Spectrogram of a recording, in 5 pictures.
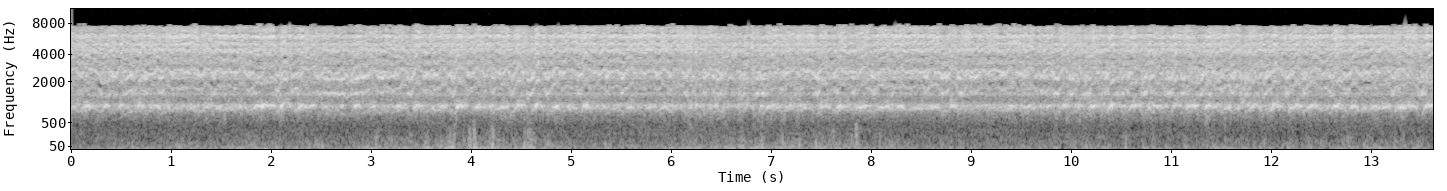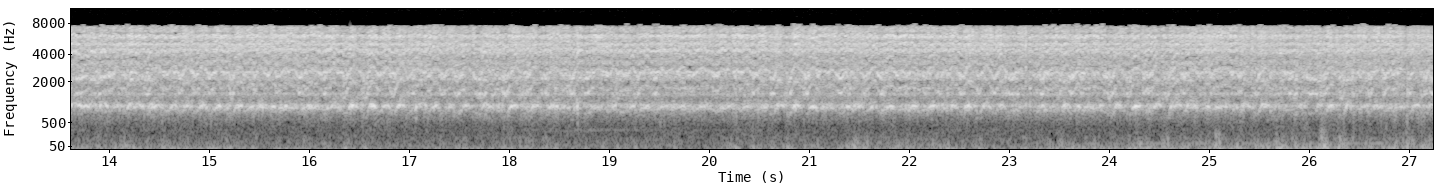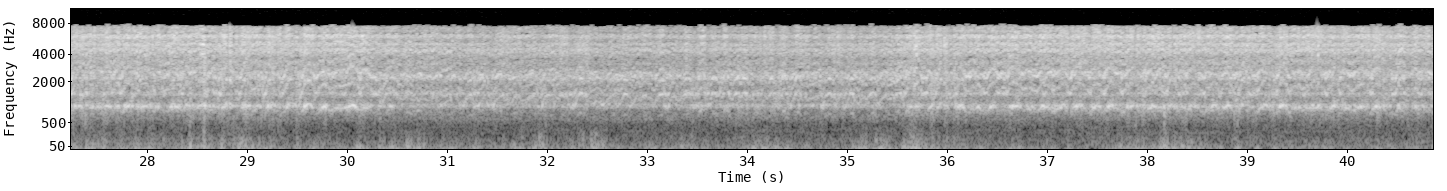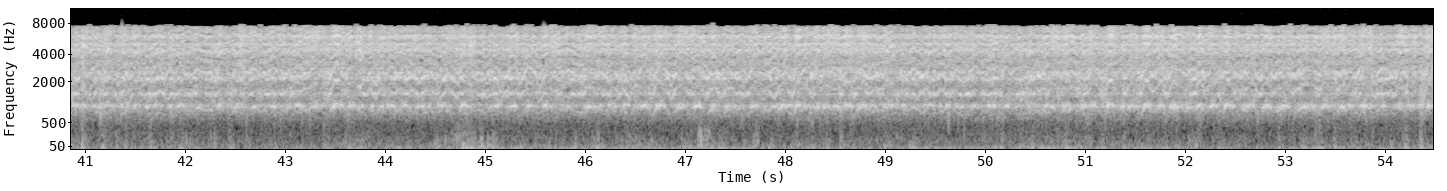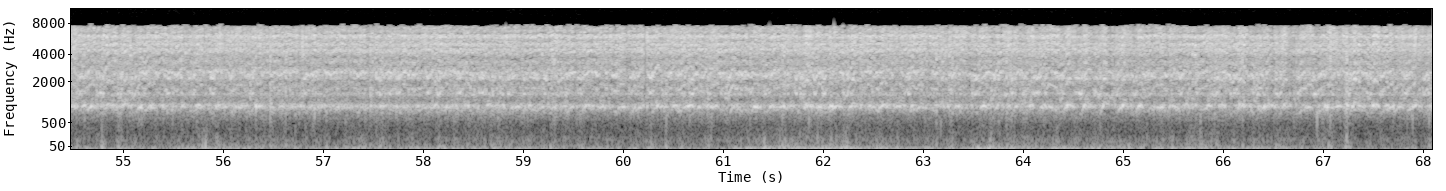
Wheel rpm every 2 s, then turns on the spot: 230, 230, 230, 230, 230, 230, 230, 230, 230, 230, 230, 230, 230, 230, 240, 190, 160, 170, 220, 230, 220, 220, 210, 220, 220, 220, 230, 220, 230, 220, 230, 230, 220, 220.
none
